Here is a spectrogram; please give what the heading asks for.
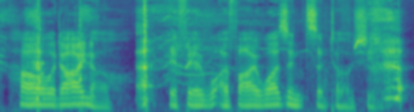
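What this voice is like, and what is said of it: Subdued, laid-back Australian accent. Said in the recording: “That's maybe the best Australian accent I've ever heard. ... A subdued Australian accent. ... a little bit more laid back, a little bit more colloquial.”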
